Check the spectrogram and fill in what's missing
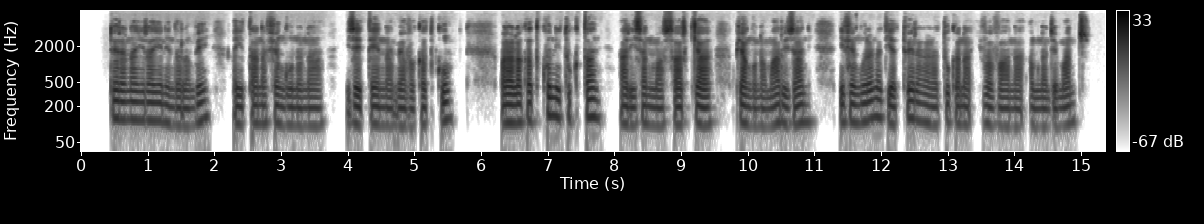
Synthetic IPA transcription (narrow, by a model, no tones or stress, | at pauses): t̪weɾanaiɾajenand̪alambe | a̰it̪anəfjaŋɡunanə | izajt̪enəmiavakat̪u̥ku | malalakat̪u̥kunit̪uku̥t̪ani̥ | aɾiisanimasaɾikʰʲəpiaŋɡunəmaɾizani̥nifjaŋɡunanəd̪iət̪weɾanənat̪ukanə̰ivavanəaminaɳɖ͡ʐemaniʈ͡ʂə̥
